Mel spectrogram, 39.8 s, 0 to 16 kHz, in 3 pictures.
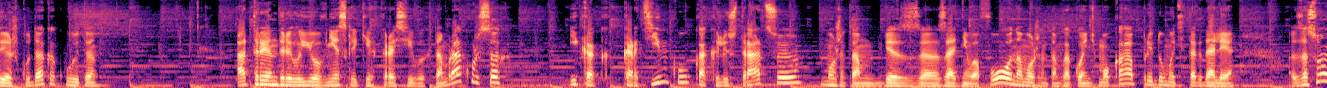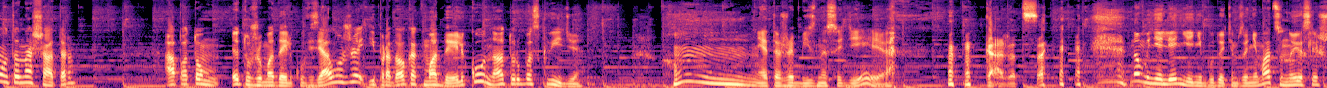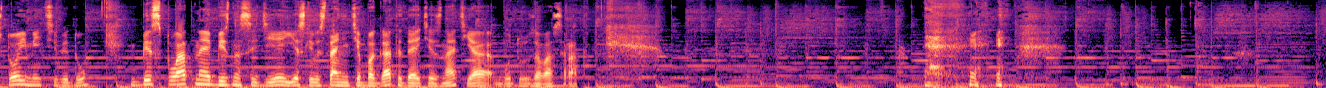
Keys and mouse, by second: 0.0-39.8 typing, 20.6 shift+middle click, 22.4 shift+middle click, 24.4 shift+middle click, 25.9 shift+middle click, 27.0-28.2 drag, 37.2 middle click, 38.4 click, 39.0 middle click.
